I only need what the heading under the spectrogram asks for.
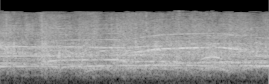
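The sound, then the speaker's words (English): A live studio audience applauds with dense, continuous clapping and cheering that holds steady and loud for the whole brief moment. “yes, we have an audience with us tonight. Bust in from Chicago, New York.”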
